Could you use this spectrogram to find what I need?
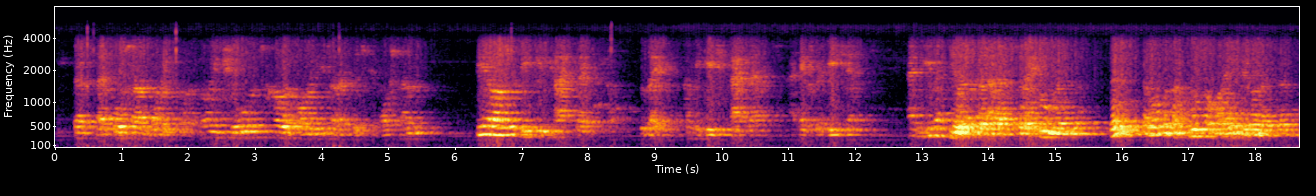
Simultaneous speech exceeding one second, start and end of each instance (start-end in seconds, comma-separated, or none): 13.4-15.0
